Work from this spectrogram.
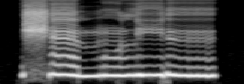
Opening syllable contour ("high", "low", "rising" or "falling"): falling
